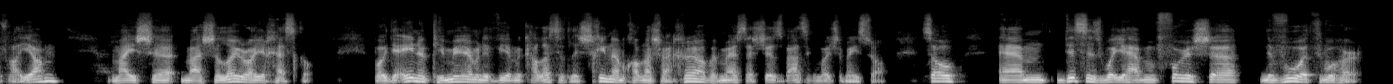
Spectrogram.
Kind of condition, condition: link, video call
